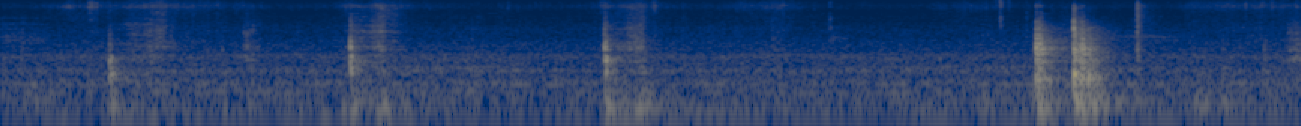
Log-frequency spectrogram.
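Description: A knife chops holiday leftovers on a board in a handful of sparse, separate thuds, the last two coming in a quick, louder pair, close and without talk.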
